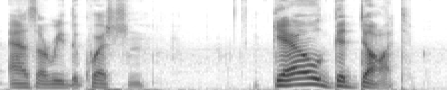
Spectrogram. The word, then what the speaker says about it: Gal Gadot: Gal Gadot, I believe is how you pronounce her name. Gal Gadot is the actress from Wonder Woman.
